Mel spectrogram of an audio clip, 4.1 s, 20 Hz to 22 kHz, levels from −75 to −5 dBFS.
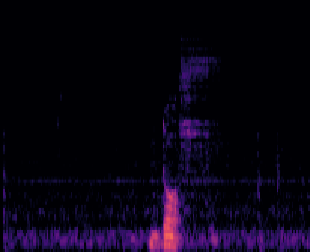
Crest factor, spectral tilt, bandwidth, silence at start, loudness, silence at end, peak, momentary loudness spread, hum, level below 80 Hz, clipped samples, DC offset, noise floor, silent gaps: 26 dB; -6 dB/octave; 16 kHz; 0 s; -38 LUFS; 0.05 s; -16 dBFS; 27 LU; none; -70 dBFS; under 0.1%; under 0.1%; -61 dBFS; none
